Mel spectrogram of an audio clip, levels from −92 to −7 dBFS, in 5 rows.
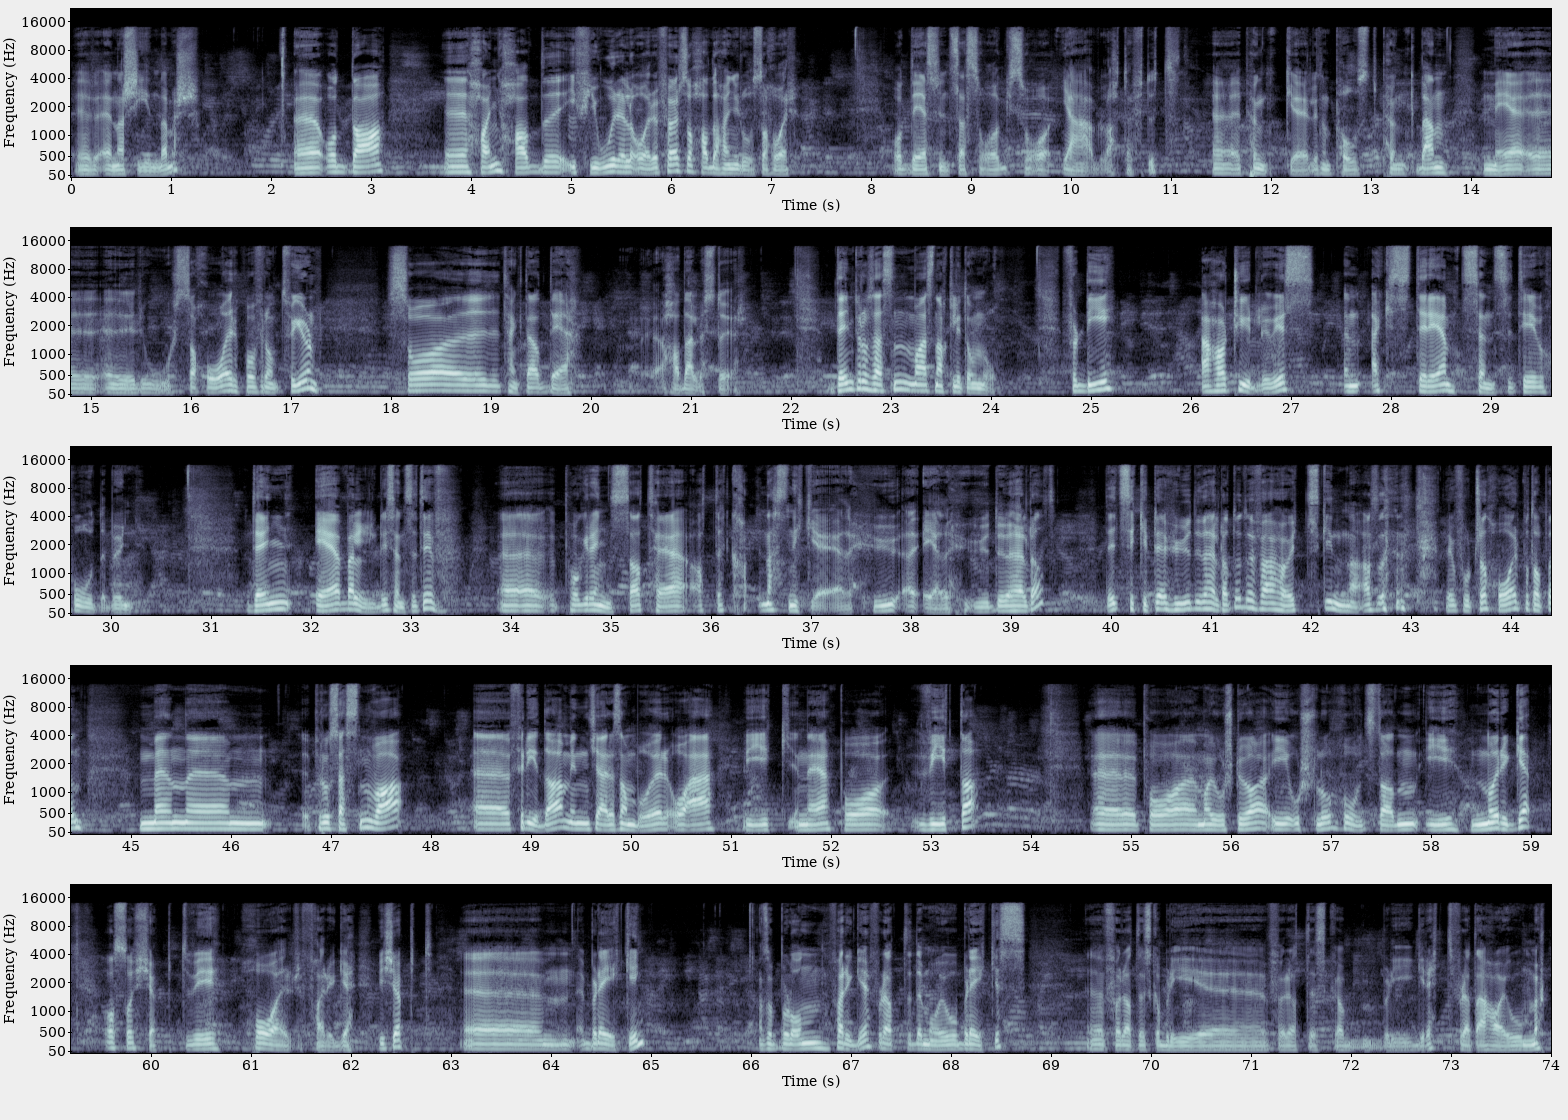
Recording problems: background chatter; faint; throughout; 4 voices, 20 dB below the speech

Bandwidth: 14 kHz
